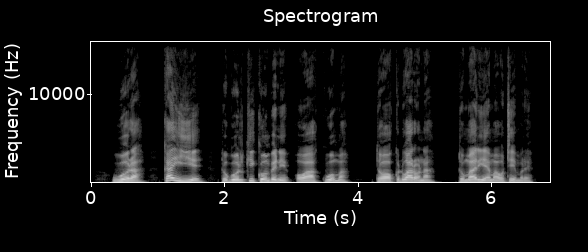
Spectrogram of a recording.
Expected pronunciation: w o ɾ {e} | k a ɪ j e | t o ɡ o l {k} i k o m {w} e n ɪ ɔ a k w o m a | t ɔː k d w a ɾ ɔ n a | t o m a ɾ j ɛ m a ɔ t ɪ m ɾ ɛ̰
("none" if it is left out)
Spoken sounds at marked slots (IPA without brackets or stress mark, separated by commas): a, k, b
